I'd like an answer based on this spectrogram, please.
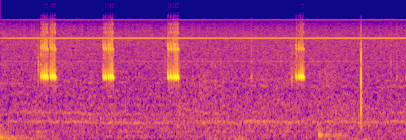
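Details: Tree cricket chirping: brief, clear pulsed chirps at a steady pitch, four bursts spaced under a second apart, over a faint steady hum, with a single sharp click near the end.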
